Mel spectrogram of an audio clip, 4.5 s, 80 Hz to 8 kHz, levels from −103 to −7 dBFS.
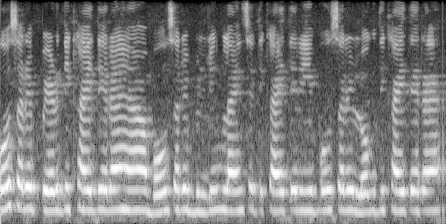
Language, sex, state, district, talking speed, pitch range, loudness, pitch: Hindi, female, Punjab, Kapurthala, 310 wpm, 255-270 Hz, -14 LUFS, 260 Hz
